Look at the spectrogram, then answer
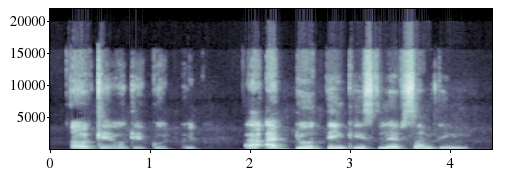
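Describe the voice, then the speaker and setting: A man speaks with a South African accent. His voice is dark, mellow in tone and somewhat breathy. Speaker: caller. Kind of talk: call-in chat.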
